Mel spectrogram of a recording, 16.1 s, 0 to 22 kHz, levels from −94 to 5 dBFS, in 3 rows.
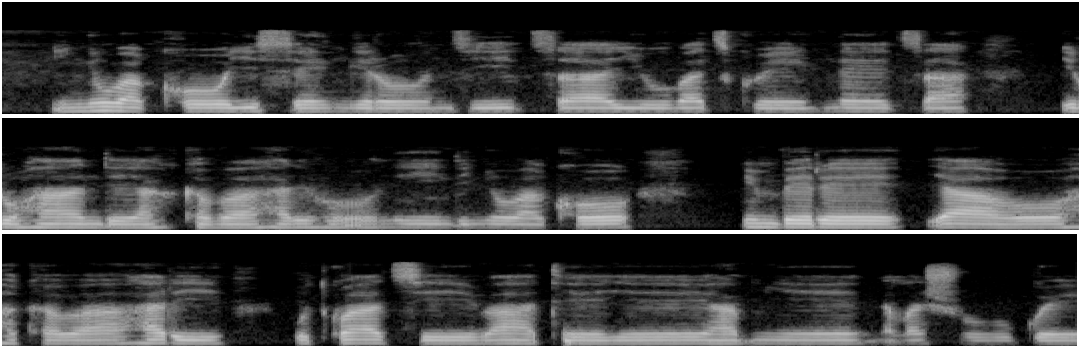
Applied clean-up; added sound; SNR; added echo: none; none; none; none.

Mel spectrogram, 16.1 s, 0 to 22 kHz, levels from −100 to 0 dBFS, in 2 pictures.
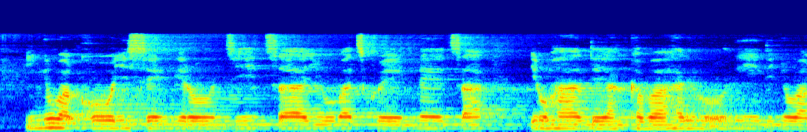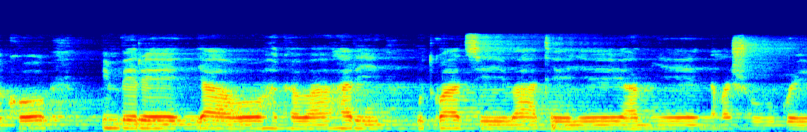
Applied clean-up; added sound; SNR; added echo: none; none; none; reverberation time 1.5 s.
